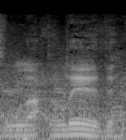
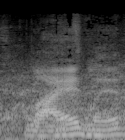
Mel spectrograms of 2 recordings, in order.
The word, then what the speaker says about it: lithe: He was lithe. Is that the right way to say it? – Lithe. – Lithe. L-I-T-H-E.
